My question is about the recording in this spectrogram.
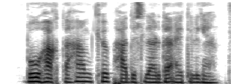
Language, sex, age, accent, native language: Uzbek, male, 18-24, Andijon, Uzbek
